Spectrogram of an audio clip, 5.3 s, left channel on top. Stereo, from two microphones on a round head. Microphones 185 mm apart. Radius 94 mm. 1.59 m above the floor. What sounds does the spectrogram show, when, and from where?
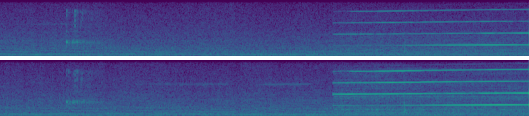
0.7 s a finger snap: 25° left (ahead or behind), 8.5 m
3.3 s a violin: 75° right (ahead or behind), 1.4 m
